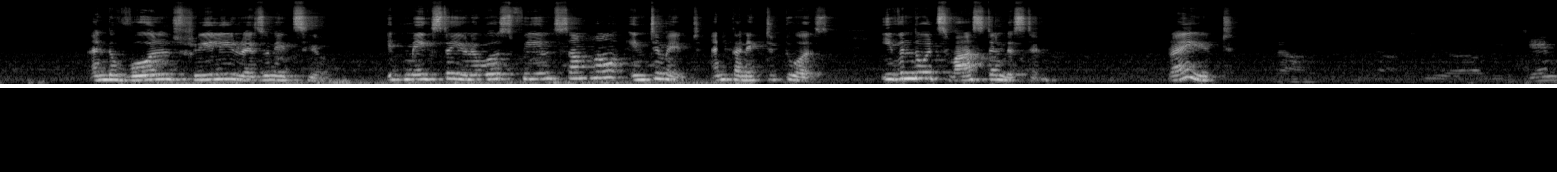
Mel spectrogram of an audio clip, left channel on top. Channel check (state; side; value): silent; right; 61 dB below the other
